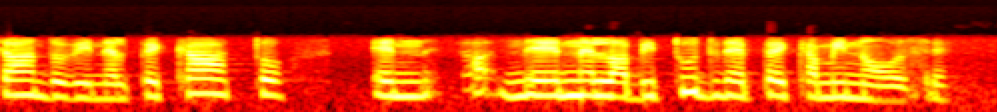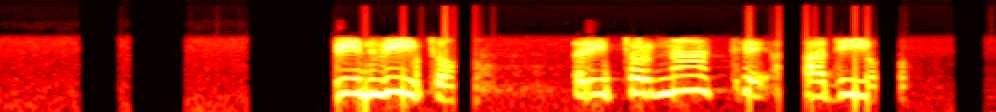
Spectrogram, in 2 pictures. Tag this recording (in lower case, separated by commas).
speech, radio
